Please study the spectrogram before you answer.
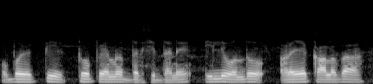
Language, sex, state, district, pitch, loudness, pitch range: Kannada, male, Karnataka, Koppal, 120 Hz, -16 LUFS, 110-125 Hz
